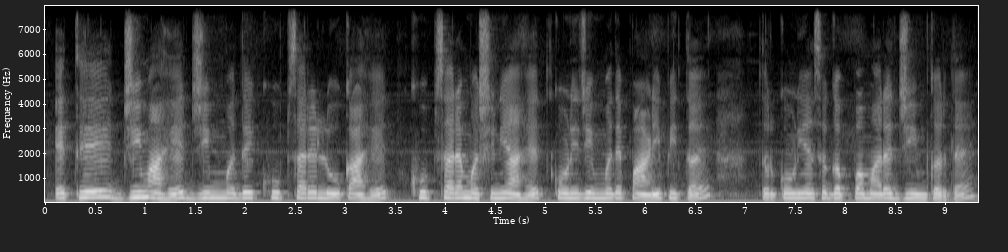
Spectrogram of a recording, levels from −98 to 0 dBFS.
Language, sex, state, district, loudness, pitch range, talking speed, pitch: Marathi, female, Maharashtra, Pune, -24 LUFS, 185-215 Hz, 155 wpm, 195 Hz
